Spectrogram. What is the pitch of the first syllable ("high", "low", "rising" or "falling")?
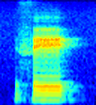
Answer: low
